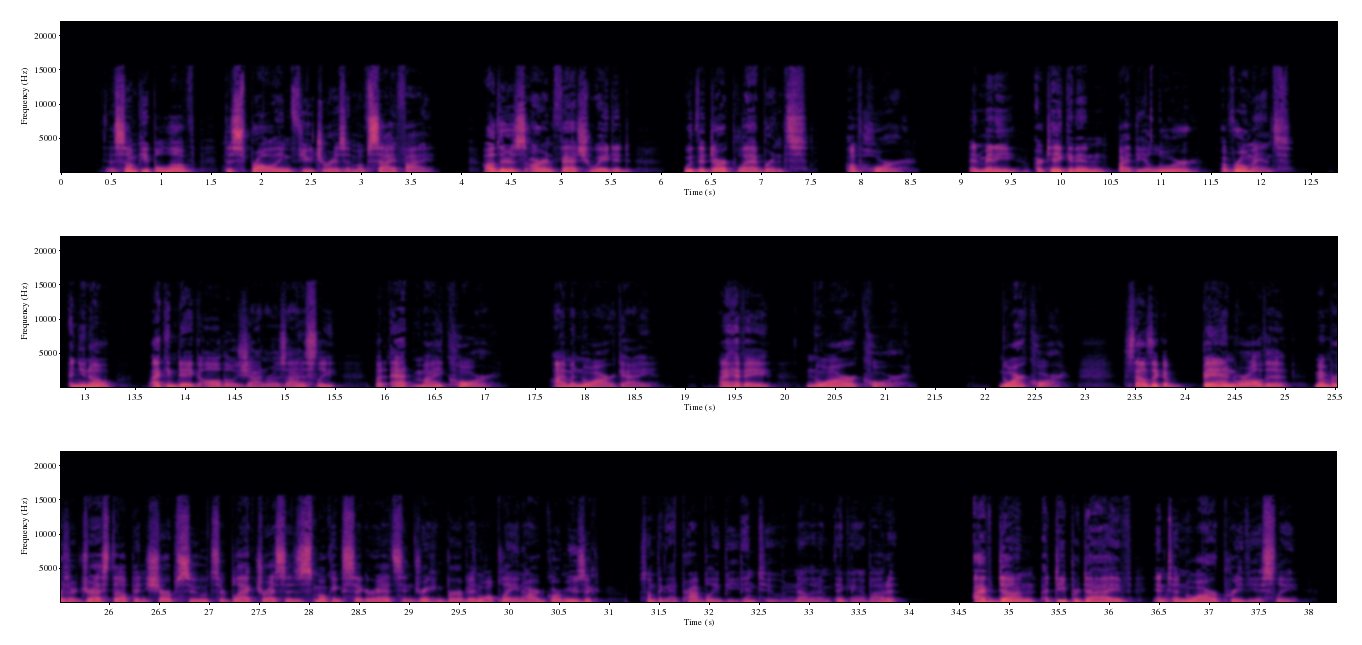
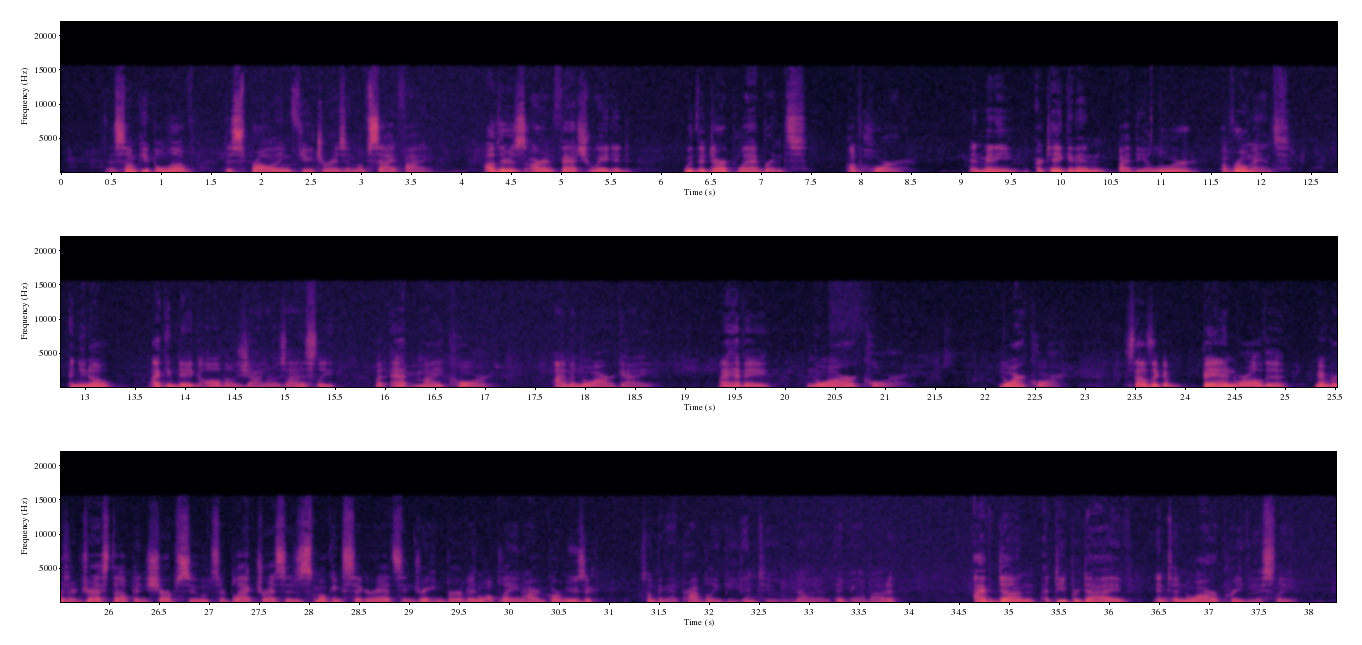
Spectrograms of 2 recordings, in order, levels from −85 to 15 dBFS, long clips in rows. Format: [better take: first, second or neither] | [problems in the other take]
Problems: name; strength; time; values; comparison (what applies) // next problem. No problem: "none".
first | hiss; faint; throughout; 25 dB below the speech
